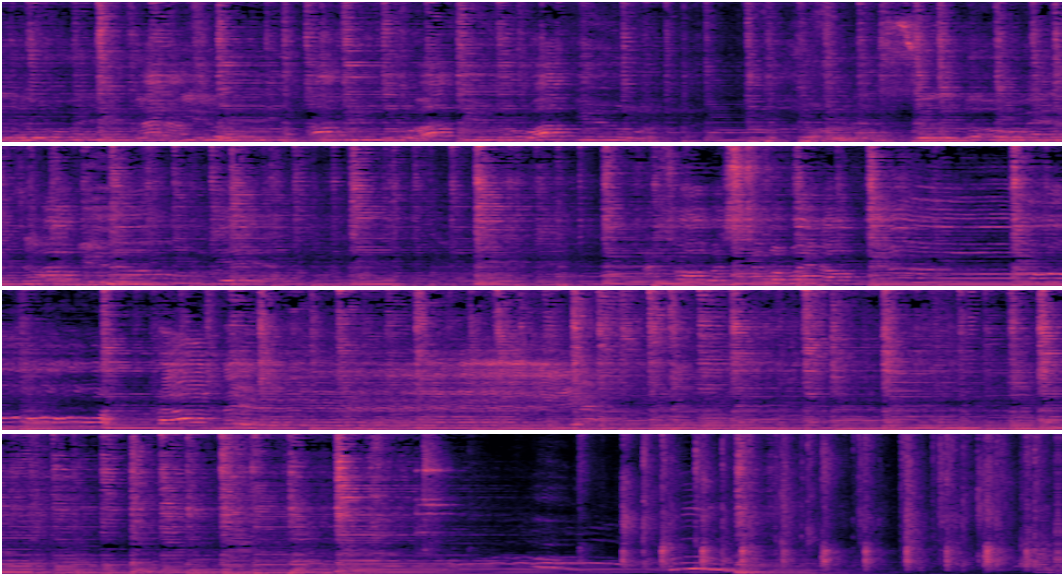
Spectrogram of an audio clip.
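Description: Live electric guitar and a man singing, played loud in a small room. The song ends a couple of seconds before the end, and clapping starts.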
